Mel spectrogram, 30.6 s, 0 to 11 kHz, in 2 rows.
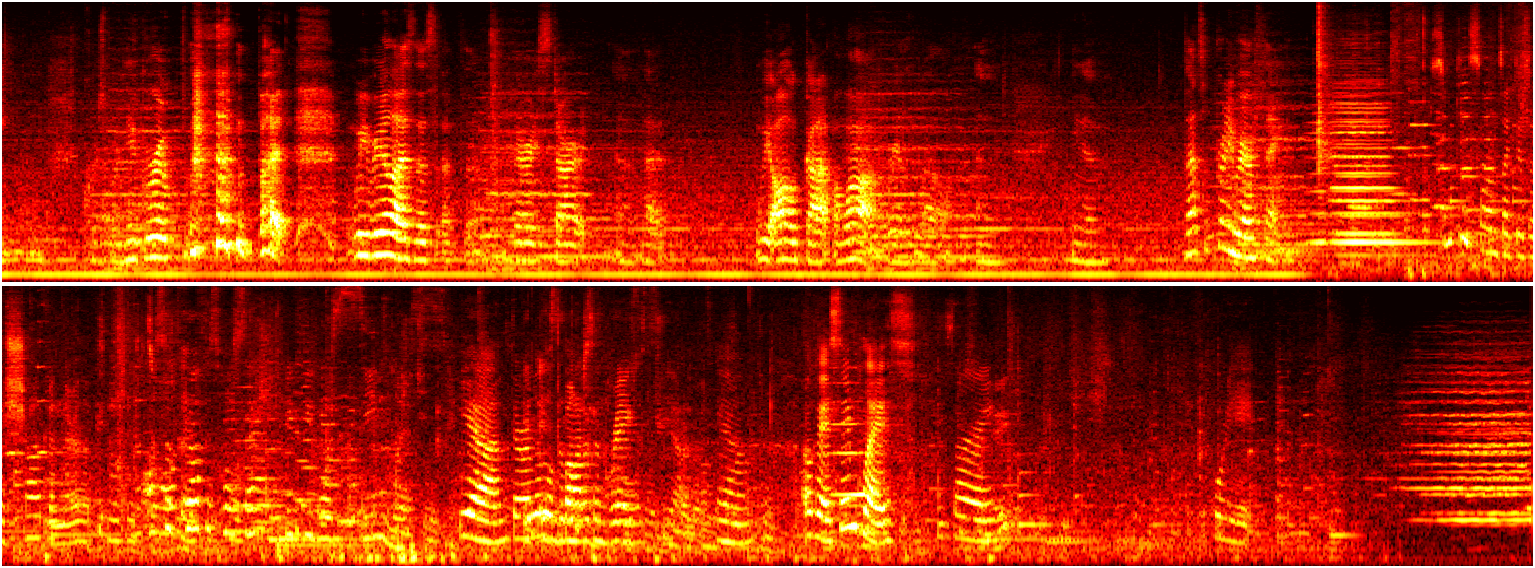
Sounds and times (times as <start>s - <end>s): Cello: 0.0s - 30.6s
Female speech, woman speaking: 0.8s - 6.7s, 7.6s - 10.1s, 10.7s - 11.1s, 11.8s - 13.0s, 14.3s - 25.5s, 27.4s - 28.0s
Violin, fiddle: 12.3s - 19.1s, 23.4s - 30.6s.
